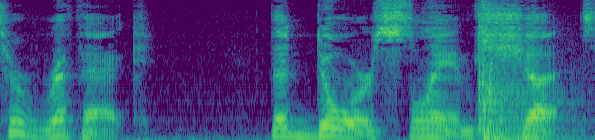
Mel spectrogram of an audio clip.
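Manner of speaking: ordinary delivery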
